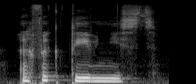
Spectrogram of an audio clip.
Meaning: 1. effectiveness, efficaciousness, efficacy 2. efficiency
- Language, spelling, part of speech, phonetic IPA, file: Ukrainian, ефективність, noun, [efekˈtɪu̯nʲisʲtʲ], Uk-ефективність.ogg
